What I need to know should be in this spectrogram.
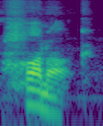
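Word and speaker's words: Hanokh: It was told in it was told by the early Hebrews as Enoch. They pronounced it Hanok.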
